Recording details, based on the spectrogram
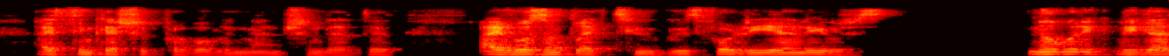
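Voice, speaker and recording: Someone speaks at a fairly quick pace with a Hungarian accent. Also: man. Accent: noticeable Hungarian. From Hungary. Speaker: game designer. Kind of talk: casual chat.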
